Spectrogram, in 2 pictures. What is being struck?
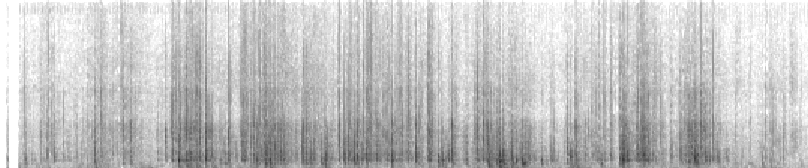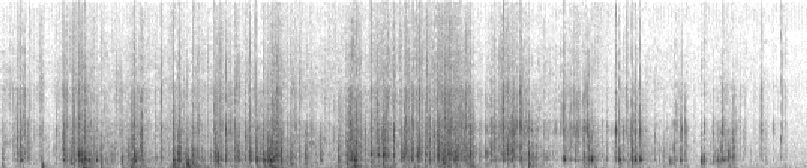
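Chunks of dirt crushed by hand.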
